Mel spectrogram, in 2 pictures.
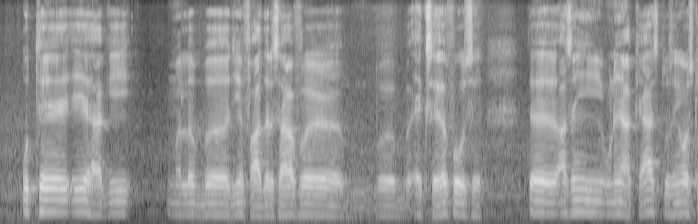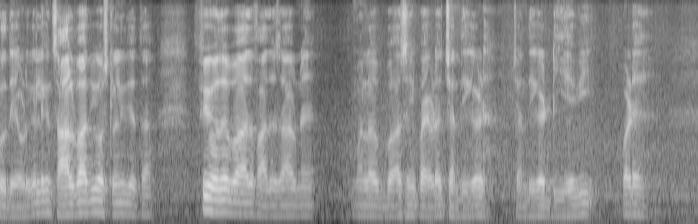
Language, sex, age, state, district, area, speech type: Dogri, male, 45-60, Jammu and Kashmir, Reasi, urban, spontaneous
